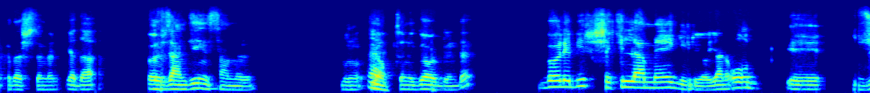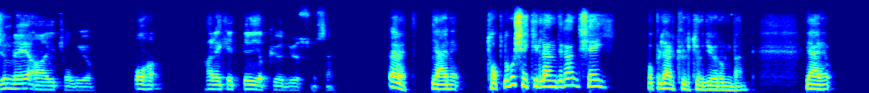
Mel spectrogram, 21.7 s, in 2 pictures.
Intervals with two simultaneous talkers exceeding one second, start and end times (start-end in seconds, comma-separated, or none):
none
